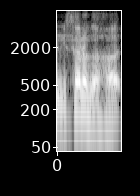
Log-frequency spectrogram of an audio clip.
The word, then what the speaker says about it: विसर्गः: देखिए जैसे विसर्गः ये जो शब्द है इसमें जो विसर्ग का प्रोनाउंसिएशन रहता है उसको ह के तरीके से उच्चारित किया जाता है। सही तो आप बोलेंगे तो यही ह के तरीके से ही बोला गया विसर्गः है ना?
